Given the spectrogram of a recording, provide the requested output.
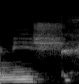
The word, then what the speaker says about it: niche: ways okay we say we say nietzsche like the philosopher oh i say niche what's your niche in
